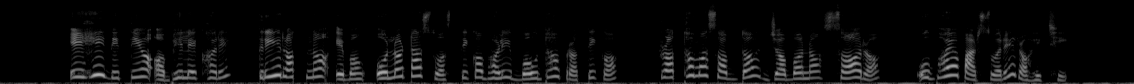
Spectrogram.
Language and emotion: Odia, neutral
